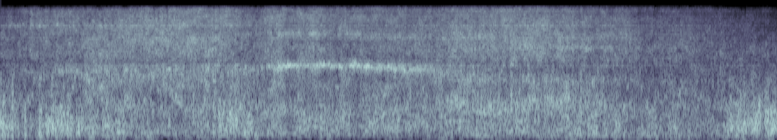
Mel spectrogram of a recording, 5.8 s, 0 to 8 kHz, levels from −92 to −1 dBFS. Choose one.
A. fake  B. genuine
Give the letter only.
A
